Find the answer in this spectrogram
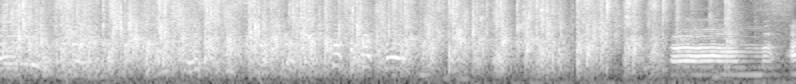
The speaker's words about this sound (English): Okay, so I'll clap for that.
